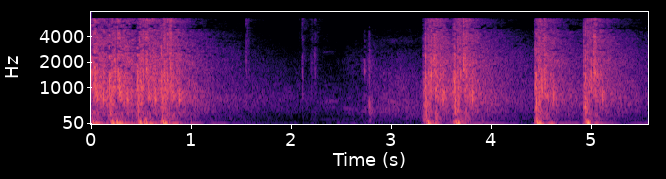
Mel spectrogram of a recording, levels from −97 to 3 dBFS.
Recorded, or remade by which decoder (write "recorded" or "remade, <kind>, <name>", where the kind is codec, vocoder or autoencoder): remade, vocoder, BigVGAN v2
